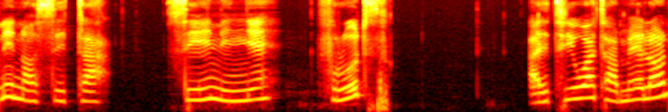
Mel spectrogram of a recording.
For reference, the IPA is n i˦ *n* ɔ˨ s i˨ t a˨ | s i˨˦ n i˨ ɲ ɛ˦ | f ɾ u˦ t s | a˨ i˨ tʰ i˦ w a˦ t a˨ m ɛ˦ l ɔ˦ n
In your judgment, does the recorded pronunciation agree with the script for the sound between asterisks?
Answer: yes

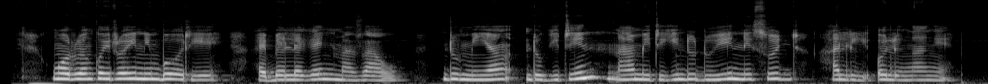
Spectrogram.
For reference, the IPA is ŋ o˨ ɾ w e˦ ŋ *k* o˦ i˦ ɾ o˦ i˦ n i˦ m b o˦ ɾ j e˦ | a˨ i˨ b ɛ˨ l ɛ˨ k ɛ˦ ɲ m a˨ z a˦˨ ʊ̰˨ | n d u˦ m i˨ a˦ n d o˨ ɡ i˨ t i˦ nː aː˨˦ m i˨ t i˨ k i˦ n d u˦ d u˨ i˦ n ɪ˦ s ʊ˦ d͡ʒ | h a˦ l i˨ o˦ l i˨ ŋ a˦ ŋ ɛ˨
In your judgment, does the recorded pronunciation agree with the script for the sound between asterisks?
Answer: yes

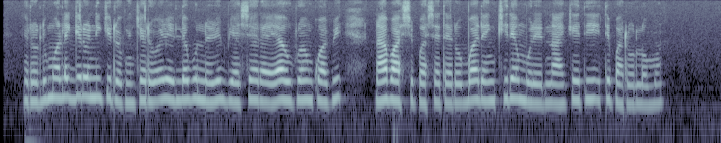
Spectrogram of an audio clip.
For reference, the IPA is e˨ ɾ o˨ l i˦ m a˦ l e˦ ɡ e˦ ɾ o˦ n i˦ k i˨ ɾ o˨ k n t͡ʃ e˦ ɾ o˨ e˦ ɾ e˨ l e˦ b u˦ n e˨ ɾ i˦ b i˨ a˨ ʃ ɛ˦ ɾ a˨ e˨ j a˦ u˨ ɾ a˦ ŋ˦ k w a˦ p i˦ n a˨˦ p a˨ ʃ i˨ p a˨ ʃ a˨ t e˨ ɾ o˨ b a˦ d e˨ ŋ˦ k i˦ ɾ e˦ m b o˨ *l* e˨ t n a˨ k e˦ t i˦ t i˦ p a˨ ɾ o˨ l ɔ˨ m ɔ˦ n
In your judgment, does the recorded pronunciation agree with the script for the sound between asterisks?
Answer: no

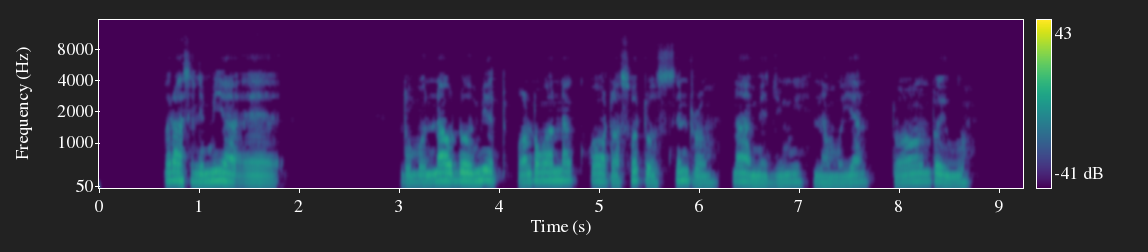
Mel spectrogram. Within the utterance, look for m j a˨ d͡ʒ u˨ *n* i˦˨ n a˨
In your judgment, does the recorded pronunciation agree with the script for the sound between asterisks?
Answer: no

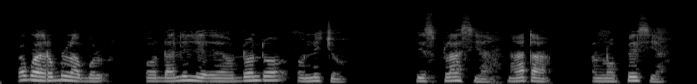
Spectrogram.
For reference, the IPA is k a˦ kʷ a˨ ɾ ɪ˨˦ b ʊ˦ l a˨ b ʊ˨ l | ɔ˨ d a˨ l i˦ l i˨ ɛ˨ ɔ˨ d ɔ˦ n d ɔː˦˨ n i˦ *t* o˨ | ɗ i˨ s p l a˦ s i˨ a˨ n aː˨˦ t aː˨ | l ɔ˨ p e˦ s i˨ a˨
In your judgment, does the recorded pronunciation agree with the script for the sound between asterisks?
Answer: no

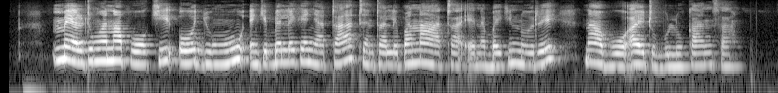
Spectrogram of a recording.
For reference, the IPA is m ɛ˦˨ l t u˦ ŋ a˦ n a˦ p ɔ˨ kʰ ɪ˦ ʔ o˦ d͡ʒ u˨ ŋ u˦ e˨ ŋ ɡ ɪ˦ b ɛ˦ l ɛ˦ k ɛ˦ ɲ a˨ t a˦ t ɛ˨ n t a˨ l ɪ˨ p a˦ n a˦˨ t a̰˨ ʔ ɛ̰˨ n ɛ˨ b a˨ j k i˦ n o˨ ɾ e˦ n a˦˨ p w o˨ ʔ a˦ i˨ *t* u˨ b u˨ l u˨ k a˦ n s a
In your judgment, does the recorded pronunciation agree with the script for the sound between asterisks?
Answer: yes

